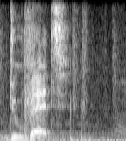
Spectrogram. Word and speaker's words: duvet: The Duvet, that's how you say it in French, is from Buffy.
